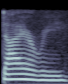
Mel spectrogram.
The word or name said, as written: diary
